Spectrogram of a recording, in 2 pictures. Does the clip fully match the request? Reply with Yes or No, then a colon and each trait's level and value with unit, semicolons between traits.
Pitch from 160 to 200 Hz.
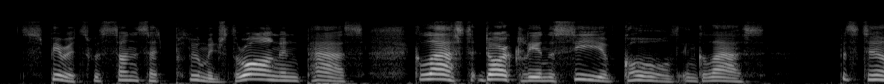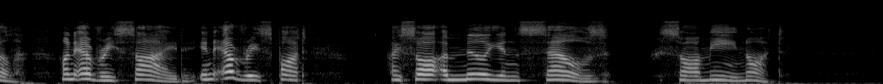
Yes: high, 190 Hz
